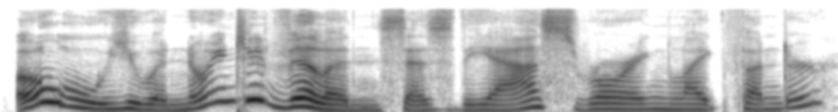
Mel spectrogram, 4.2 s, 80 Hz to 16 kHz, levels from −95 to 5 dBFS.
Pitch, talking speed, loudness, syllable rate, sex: 220 Hz, 145 wpm, -19 LUFS, 3.9 syllables/s, female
